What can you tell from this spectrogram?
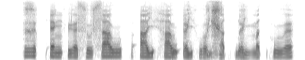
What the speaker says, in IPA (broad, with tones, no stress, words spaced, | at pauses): ɣə˦˥t̚ʔɛ˧ŋ ʔɨ˨˩ə̯su˨˩sa˧w | ʔa˧jha˧w ʔə˨˩jhwo̰˧˨j ɣa˨˩t̚ɓə˨˩j ma˦˥t̚hwu˨˦ə̯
